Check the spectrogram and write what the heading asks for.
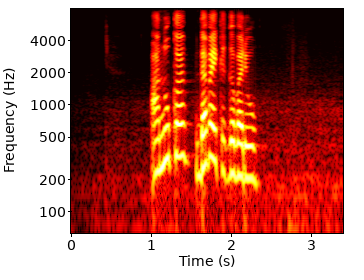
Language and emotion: Russian, angry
